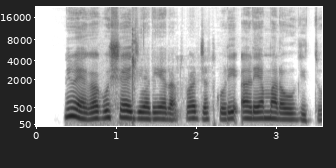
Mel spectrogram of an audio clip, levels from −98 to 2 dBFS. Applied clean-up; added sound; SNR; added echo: neural mask model DeepFilterNet 3.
